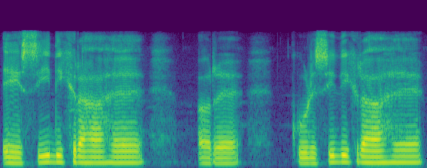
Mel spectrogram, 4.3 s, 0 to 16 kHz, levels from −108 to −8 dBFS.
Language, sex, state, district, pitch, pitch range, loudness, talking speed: Hindi, male, Jharkhand, Palamu, 125 Hz, 120-135 Hz, -18 LUFS, 125 wpm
